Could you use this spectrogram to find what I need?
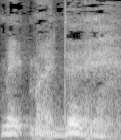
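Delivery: gruff, tough-guy voice, hard delivery. Retelling how a man he knew liked to talk, doing a Dirty Harry voice. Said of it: "he liked Dirty Harry, so I think he liked to talk like that".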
